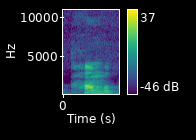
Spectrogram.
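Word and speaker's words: thumb: थ अध म ब थंब पढ़ते हैं। थंबने जैसे बोलता बच्चा लोग के अंगूठा होता है। अंगूठा का माने क्या होता? फॉर्म क्या होता है? यह बी हमेशा स- साइलेंट हो जाएगा। यानी एम के बाद हमेशा बी साइलेंट होता है।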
